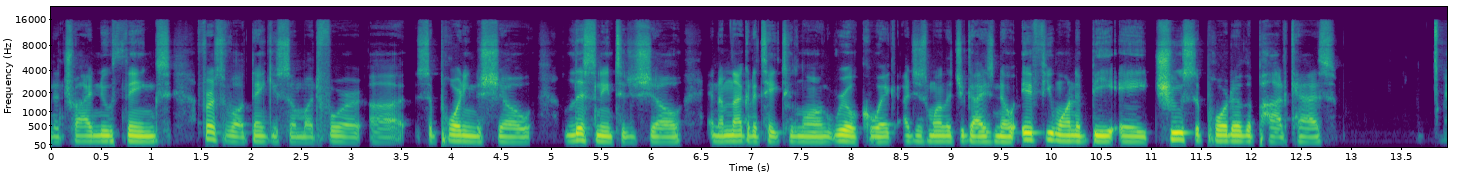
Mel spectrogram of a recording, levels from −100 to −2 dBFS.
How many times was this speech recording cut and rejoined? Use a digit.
1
